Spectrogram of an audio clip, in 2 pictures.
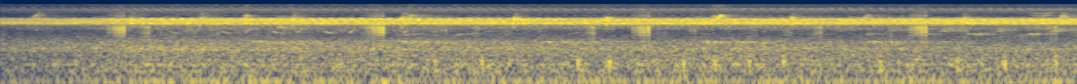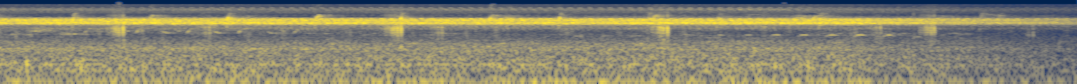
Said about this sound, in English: This is the larva of a cerambycid beetle, chewing away at the wood underneath the bark.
